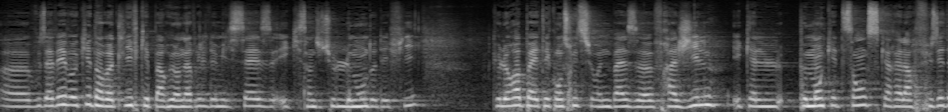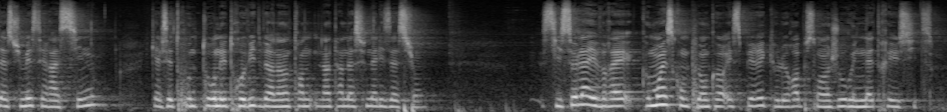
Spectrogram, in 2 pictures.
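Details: Adult speaker; Normal voice.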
